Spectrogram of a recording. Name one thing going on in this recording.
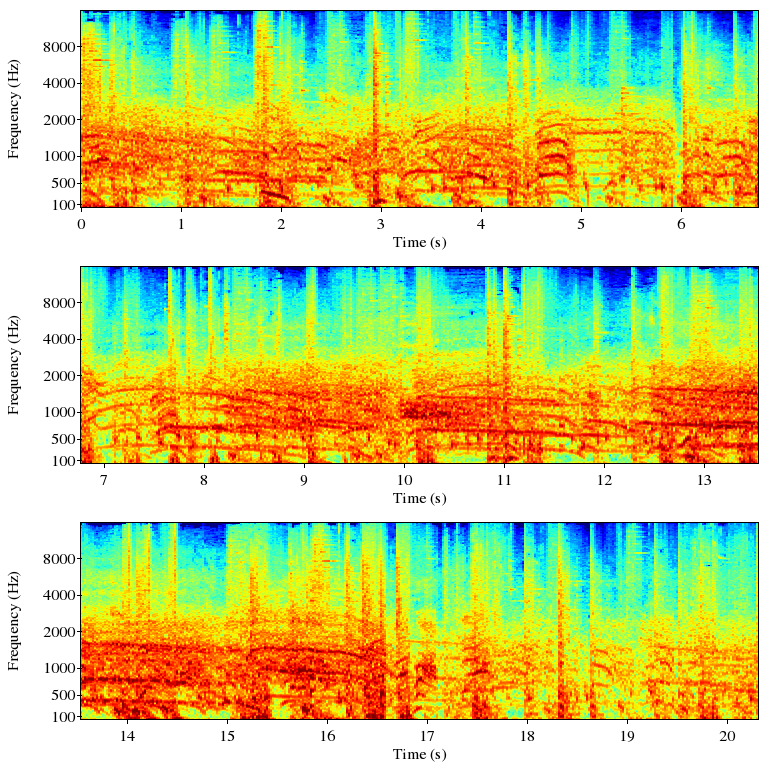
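Many soldiers shout and yell in battle.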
